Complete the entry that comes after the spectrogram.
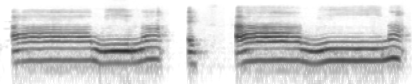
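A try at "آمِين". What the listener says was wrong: Amina. Amin. Amin gitu. Jangan Amina, jangan gitu ya. Jangan acara teh rosker budak.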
